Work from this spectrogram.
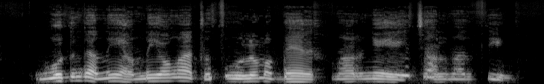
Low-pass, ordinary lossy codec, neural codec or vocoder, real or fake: none; none; codec, 44.1 kHz, 1.7 kbps, Pupu-Codec; fake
